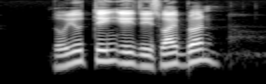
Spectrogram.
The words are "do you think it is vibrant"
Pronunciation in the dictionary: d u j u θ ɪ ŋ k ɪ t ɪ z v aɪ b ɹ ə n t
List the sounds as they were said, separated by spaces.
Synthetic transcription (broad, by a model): d u j u t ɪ ŋ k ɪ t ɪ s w aɪ b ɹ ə n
